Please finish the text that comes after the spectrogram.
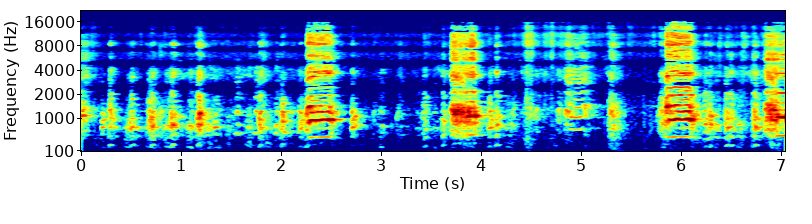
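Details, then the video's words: Hen singing with soft quick clucks that build into three loud, harmonic, drawn-out cackles spaced about two seconds apart. "Galinha Cantando"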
